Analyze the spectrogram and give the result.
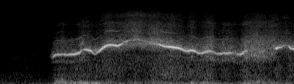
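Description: Someone whistles a short song melody, a single clear tone gliding up and down in pitch for a couple of seconds with no talking.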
